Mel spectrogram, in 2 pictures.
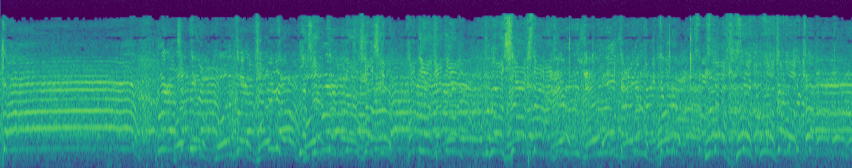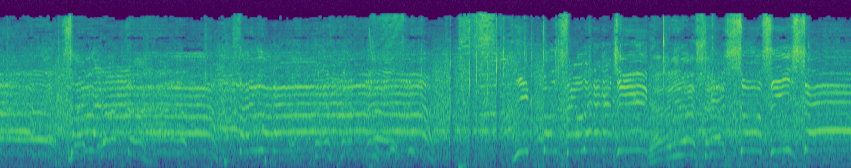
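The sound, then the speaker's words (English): A packed stadium crowd roars loudly and continuously for about twenty seconds while an excited announcer shouts a frantic play-by-play call on Japanese TV, for the walk-off double in baseball that brought Japan into the World Baseball Classic. “Now, let's hear, as called on Japanese TV, here is the walk-off double that brought Japan into the World Baseball Classic.”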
